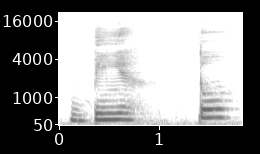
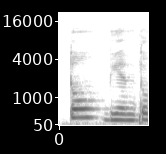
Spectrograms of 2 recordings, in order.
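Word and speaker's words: bientôt: B to O to because last T we don't have to pronounce. So it become bento bento means soon.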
